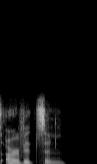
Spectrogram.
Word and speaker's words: Arvidson: It's Arvidson.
